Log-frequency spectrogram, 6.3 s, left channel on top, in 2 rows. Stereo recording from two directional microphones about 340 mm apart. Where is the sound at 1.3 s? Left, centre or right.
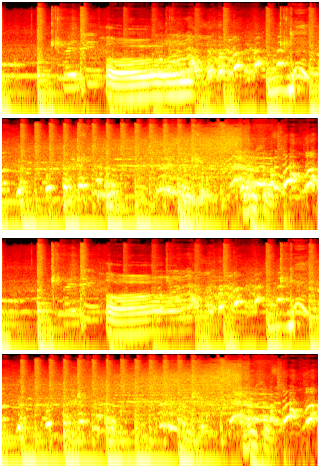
Right.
